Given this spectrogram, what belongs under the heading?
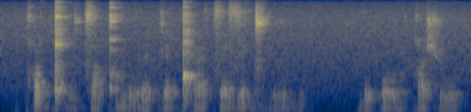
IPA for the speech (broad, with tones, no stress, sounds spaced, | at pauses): qʰ u˦ ǃʰ ṳ˦ t͡s a˨ qʼ o̤˦ r ɛ˨ k ɛ˦ ǃʰ æ˦ t͡s ɛ˦ z ɪ˦ d͡z o̤˨ r o̤˦ | ɾ ɪ˨ p o˦ l o̤˨ q a˦ ʃ u˦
